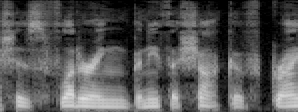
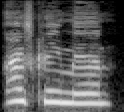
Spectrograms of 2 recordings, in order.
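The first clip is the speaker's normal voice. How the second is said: put-on high child voice, drawn-out Southern drawl; child's drawl; 6 dB louder than usual. A narrator's reading. Little Ava announcing the truck, childish drawl. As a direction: drawl it like a little country girl. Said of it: "drawled Ava".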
